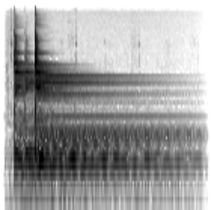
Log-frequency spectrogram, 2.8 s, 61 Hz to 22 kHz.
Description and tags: Mono track recorded with a Rode NT1. I close-miked a cuckoo clock that I was holding and struck it lightly to set off some of its chimes in a chaotic way.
